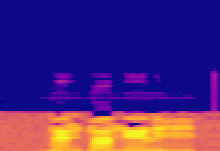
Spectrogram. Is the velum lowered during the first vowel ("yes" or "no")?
yes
